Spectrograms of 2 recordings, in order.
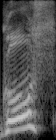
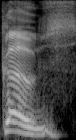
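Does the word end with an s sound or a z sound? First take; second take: s sound; z sound. First: The word ends with an s sound. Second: The word ends with a z sound. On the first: The speaker calls it wrong. "তখন কিন্তু গোস উচ্চারণ হয় না" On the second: The speaker calls it right. "তখন হয় গোজ"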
